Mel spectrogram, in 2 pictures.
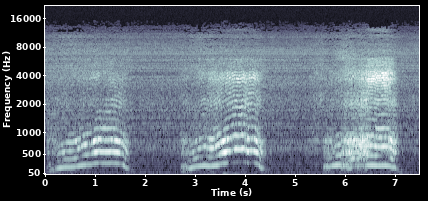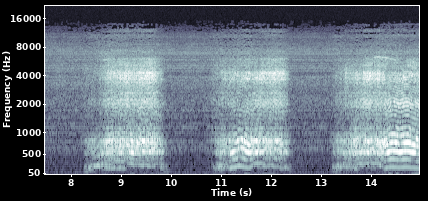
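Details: Woman snoring, recorded by her partner: six loud, voiced, rising-and-falling snores about 23 a minute with quiet gaps, some with a whistly, whining edge.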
